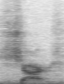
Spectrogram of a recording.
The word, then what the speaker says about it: Sharsh: She said you have to say it like a pirate. So it's Sharsh.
